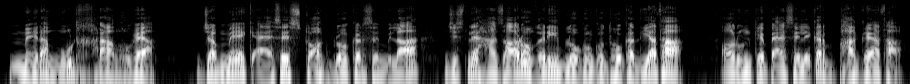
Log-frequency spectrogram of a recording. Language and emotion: Urdu, disgusted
